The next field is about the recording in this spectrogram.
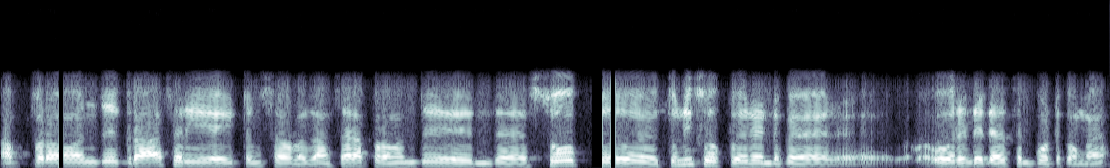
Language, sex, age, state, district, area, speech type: Tamil, male, 45-60, Tamil Nadu, Cuddalore, rural, conversation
